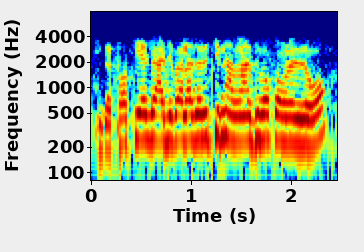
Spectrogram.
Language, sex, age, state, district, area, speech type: Odia, female, 45-60, Odisha, Angul, rural, conversation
